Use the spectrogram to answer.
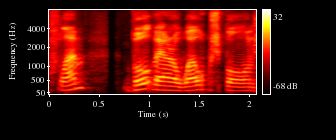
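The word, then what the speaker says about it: Phlegm: They're just um Flem. I think that's how they pronounce it. P H E L G M. So I pronounce that Flem.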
